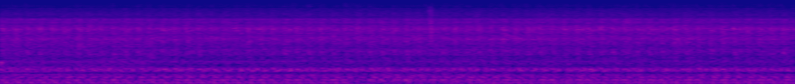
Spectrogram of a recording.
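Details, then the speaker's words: Indesit washing machine after drum bearing replacement (drum housing cut open), spin picking up speed: smooth, even hum with soft steady low rumble, no grinding; normal noise, amazing difference from the previously very noisy bearings. "normal noise basically so being good right we're now entering uh quite a high speed still no problems amazing difference new bearings have made picking up speed"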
